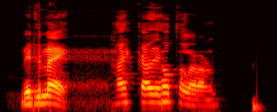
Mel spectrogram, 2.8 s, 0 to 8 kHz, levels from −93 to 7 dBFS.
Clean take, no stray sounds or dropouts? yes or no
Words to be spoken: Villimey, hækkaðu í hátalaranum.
yes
